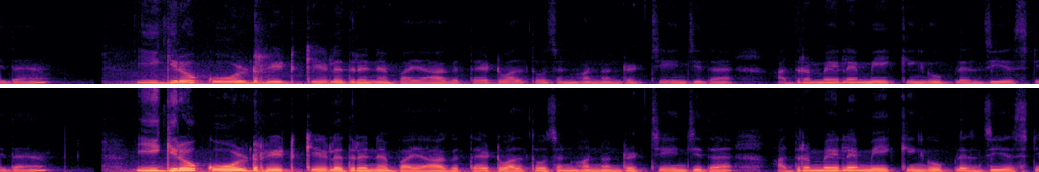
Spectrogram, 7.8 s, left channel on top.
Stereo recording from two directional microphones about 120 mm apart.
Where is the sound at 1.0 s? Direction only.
90° right.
